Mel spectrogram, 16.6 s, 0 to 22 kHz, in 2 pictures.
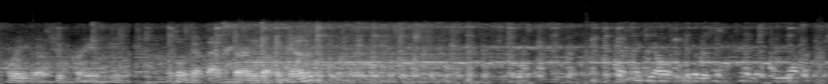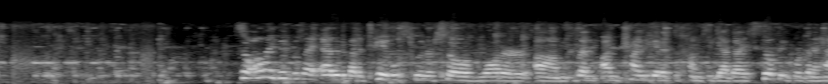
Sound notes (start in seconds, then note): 4.6 kitchen noises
